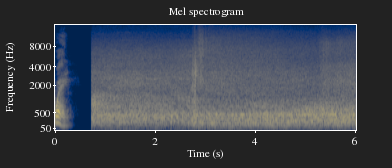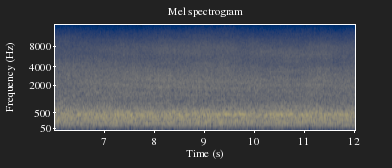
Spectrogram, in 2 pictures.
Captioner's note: sounds of vacuum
